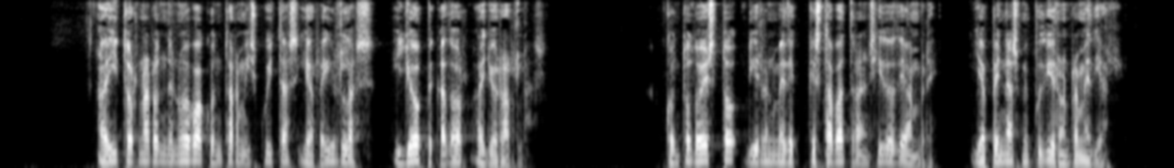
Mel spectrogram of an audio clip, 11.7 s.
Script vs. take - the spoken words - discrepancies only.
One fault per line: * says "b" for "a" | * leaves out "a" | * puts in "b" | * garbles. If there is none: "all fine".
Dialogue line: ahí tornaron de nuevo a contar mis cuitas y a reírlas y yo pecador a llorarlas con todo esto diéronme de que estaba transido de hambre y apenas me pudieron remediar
all fine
